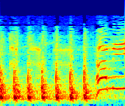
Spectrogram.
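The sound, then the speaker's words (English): A quick, even series of about six or seven knocks on Santa's door, followed at the very end by a voice starting to call out. “In a moment now you'll hear me knock on Santa's door.”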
